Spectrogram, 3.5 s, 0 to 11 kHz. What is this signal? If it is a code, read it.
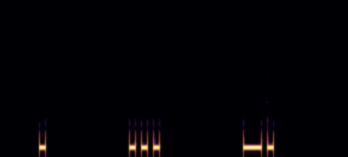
Morse code, heard as a keyed tone, about 20 wpm, spaced as for 8 wpm, 700 Hz. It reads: ESN
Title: 035 Lesson 7e - Letter s - Three Characters 20wpm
